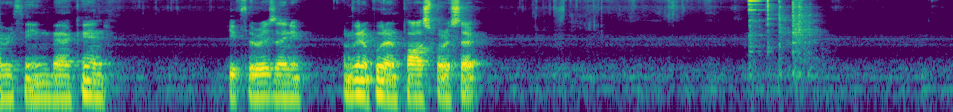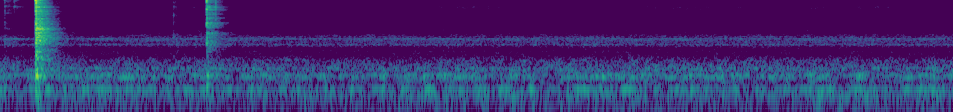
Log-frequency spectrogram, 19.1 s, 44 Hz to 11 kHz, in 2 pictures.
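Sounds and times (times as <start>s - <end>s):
faint background hum: 0.0s - 19.0s
small tools clinking and clicking: 7.5s - 8.3s.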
